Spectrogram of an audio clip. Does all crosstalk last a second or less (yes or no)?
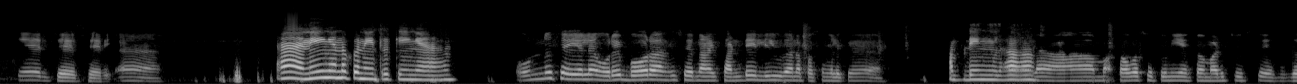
yes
